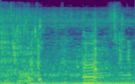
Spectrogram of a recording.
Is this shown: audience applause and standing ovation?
no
